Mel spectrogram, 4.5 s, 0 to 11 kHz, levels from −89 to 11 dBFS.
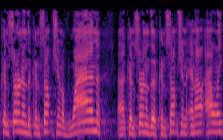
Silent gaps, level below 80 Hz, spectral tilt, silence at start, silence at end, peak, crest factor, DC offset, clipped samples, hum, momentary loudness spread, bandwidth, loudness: none; -70 dBFS; -3.5 dB/octave; 0 s; 0 s; -10 dBFS; 18 dB; under 0.1%; under 0.1%; none; 8 LU; 8.8 kHz; -26 LUFS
